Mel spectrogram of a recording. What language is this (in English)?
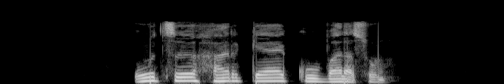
Kati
